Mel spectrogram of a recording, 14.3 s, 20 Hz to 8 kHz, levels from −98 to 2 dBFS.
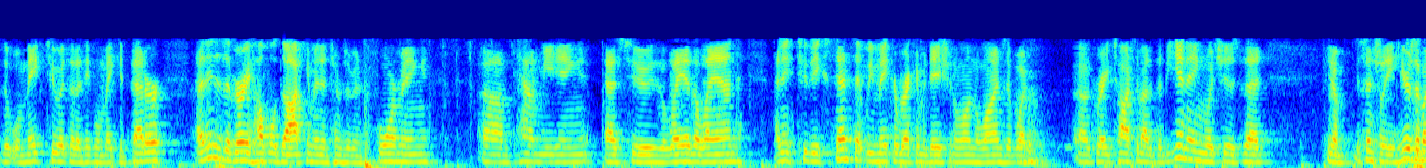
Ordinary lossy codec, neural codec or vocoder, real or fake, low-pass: AAC, 16 kbps; none; real; 7.2 kHz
